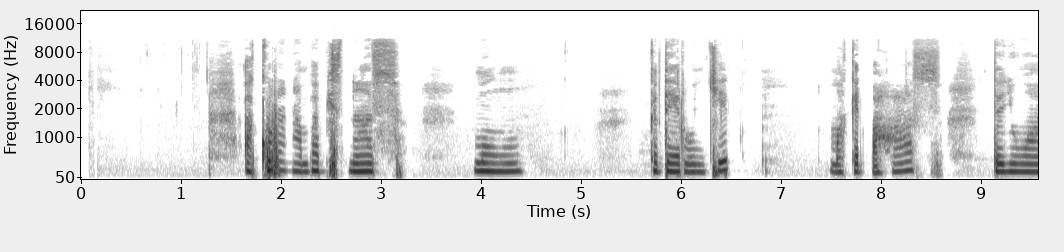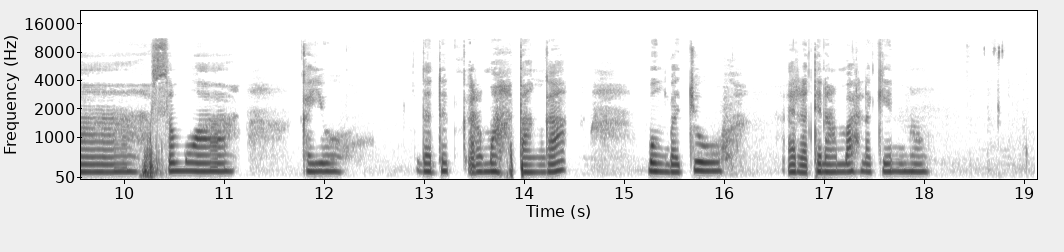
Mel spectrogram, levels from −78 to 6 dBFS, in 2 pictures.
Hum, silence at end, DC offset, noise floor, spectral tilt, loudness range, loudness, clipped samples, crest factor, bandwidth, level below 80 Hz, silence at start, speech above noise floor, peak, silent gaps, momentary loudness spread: none; 1.1 s; under 0.1%; -60 dBFS; -6 dB/octave; 4 LU; -20 LUFS; under 0.1%; 22 dB; 11.5 kHz; -52 dBFS; 1.3 s; 41 dB; 0 dBFS; none; 17 LU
